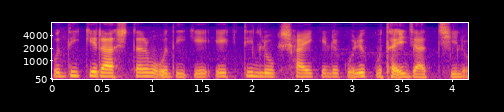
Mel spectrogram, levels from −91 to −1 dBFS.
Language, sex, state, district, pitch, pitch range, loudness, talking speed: Bengali, female, West Bengal, Dakshin Dinajpur, 180 Hz, 170-190 Hz, -19 LUFS, 145 wpm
